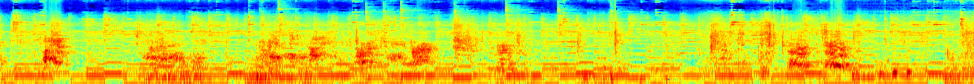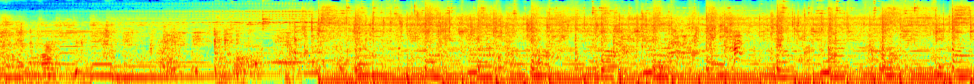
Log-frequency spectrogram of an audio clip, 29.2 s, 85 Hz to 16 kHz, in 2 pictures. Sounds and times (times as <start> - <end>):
Music: 0.0 - 29.2
Bow-wow: 0.6 - 1.1, 3.8 - 8.0, 10.8 - 13.1, 14.6 - 28.5.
